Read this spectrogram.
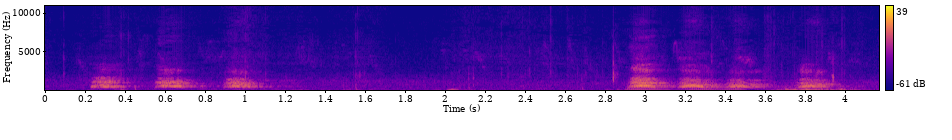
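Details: Plump pet dog Tongtong, with fellow dogs nearby, barks at a novice parcel delivery driver because it wants to play. Two bursts of sharp, mid-pitched barks, three quick ones, then a pause, then four more, overlapping a man's speech outdoors.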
